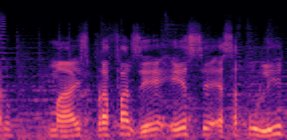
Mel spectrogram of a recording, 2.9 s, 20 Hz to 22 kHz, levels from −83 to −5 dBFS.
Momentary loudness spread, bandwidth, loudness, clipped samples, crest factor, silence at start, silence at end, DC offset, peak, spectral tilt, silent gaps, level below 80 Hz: 6 LU; 15 kHz; -27 LUFS; under 0.1%; 16 dB; 0 s; 0 s; under 0.1%; -10 dBFS; -5 dB/octave; none; -52 dBFS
